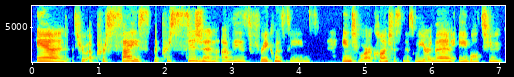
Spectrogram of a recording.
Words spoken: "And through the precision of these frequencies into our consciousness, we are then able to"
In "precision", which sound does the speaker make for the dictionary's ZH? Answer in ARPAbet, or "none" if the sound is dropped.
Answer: ZH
